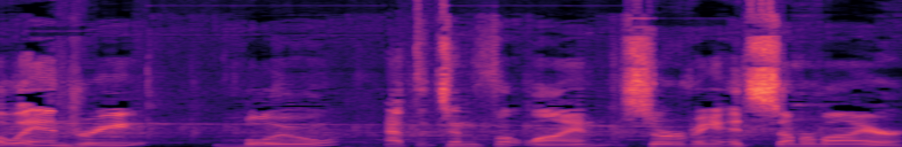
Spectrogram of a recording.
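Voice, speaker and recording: There's noticeable background noise as a man talks in an excited tone. His pitch varies in an ordinary way. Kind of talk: live play-by-play commentary. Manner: rapid-fire, excited, quick score-calling; self-correcting on the fly.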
